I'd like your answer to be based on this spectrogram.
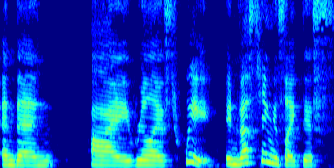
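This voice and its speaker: A Californian accent with ordinary pitch variation. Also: woman. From Northern California. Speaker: venture capitalist. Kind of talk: casual chat.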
